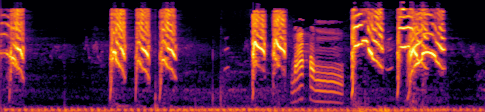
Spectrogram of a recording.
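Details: Green parrot squawking in bursts of harsh, shrill notes, mixing short sharp shrieks with a buzzy, nasal, rattling call in the middle, over a persistent low hum.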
